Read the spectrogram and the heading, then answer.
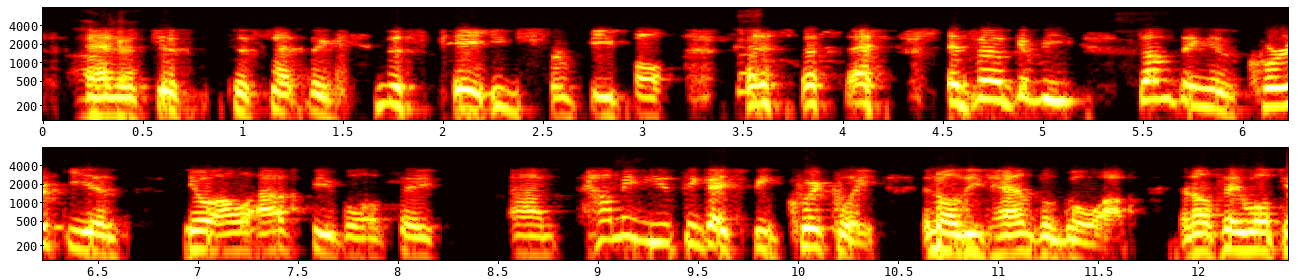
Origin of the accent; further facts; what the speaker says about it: Alberta, Canada; also born or lived in Edmonton, Canada / Calgary, Canada; I grew up a lot in Alberta, which is where I live now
